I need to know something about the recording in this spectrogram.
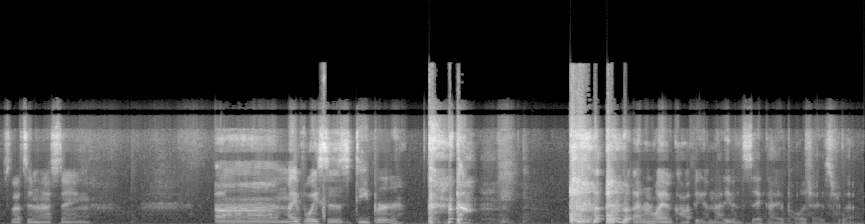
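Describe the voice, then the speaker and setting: A man's voice: mid-range voice, very animated, unhurried, long pauses, noisy background. A young man talking casually to his camera in a personal video diary, rambling with many restarts and fillers. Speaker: vlogger. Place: indoors in front of a light.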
